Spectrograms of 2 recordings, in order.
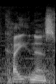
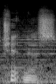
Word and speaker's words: chitinous: like for instance, chitinous. First time I ever said that, I said chitinous, and someone was like, wait, what did you say? It's like chitinous. You know, like a beetle? Like, it's chitinous?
